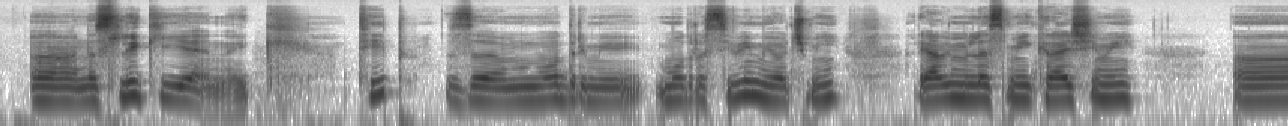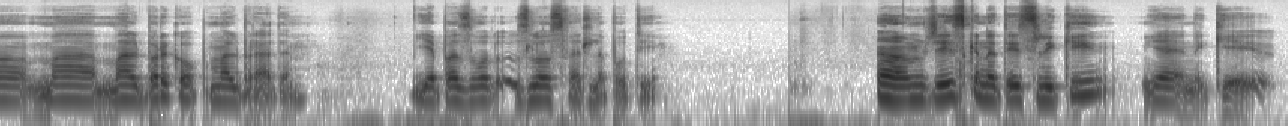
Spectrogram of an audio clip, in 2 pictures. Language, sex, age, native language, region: Slovenian, female, 18-29, Slovenian, Gorenjska region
